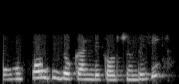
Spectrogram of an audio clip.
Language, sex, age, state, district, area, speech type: Odia, female, 18-30, Odisha, Ganjam, urban, conversation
